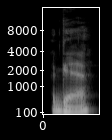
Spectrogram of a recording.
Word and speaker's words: Ґ: A like in haha, b like in boy, v like in van, g like in get.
